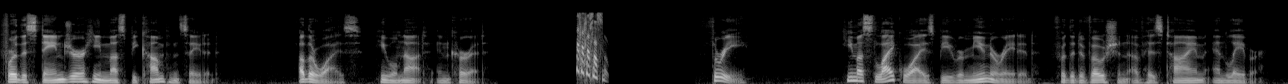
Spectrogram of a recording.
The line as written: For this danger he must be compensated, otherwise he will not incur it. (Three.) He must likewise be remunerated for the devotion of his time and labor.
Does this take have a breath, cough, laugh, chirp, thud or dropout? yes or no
yes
